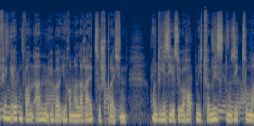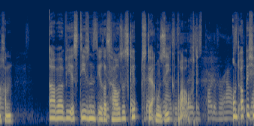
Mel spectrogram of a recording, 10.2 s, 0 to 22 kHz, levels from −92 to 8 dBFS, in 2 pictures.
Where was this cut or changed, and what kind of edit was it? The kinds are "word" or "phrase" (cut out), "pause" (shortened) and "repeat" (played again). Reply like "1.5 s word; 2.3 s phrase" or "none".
7.0 s word; 8.2 s word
